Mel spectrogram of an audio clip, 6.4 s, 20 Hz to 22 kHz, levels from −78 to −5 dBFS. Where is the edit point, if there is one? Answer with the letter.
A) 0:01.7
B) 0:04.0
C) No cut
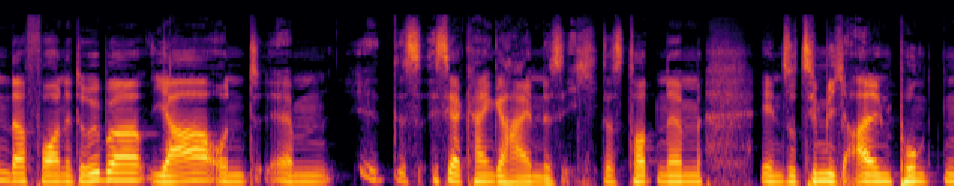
B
